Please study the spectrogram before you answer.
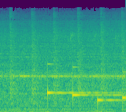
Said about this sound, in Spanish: Están moliendo mi café.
